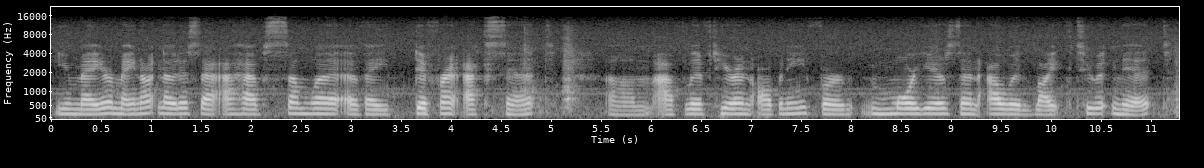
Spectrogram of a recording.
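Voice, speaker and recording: A woman of thirty from Kentucky with a mixed Southern accent, quietly introducing herself at home late at night, with many ums. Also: lowish voice, little pitch movement, a little slow, a little hiss or hum, poor audio. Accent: mixed Kentucky and Georgia Southern. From Louisville, Kentucky. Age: 30s. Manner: soft-spoken, frequent ums. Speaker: student vlogger. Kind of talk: personal introduction video.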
